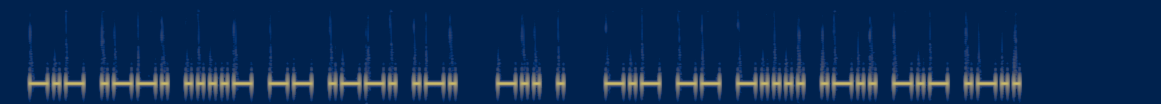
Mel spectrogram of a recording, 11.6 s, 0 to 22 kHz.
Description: Morse code, heard as a keyed tone, about 20 wpm, 700 Hz. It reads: KP4MPR DE KM6LKL
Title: USA Callsign DE Callsign - 6 Characters - 20wpm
